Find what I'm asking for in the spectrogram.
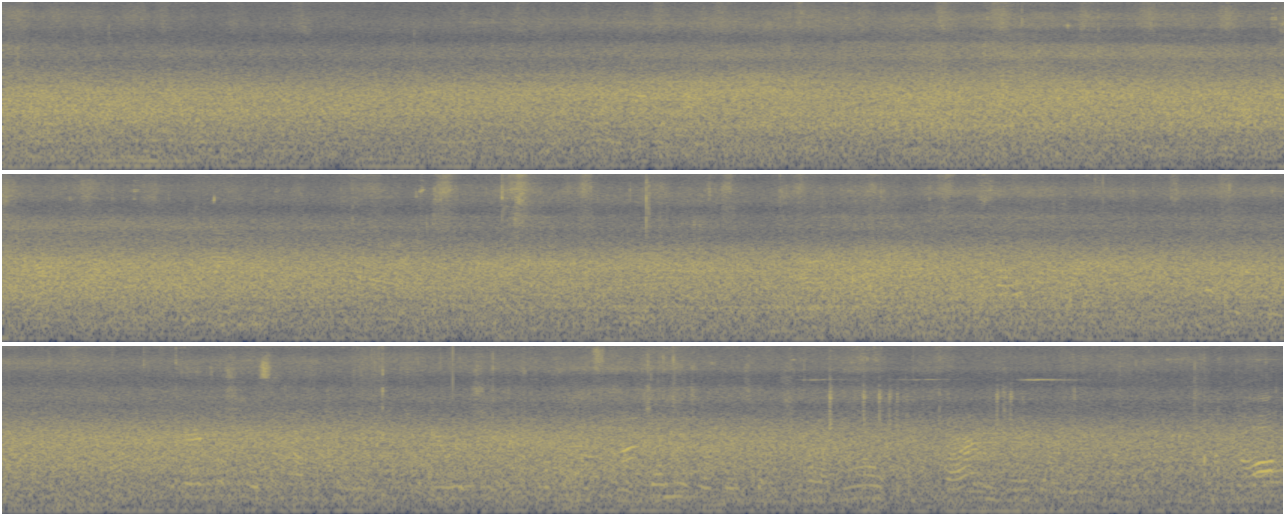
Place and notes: Berlaymont. Rue de la Loi, Bruxelles, Belgium - Berlaymont Ambience
Background sounds of traffic reflected in the Berlaymont building. Binaural recording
